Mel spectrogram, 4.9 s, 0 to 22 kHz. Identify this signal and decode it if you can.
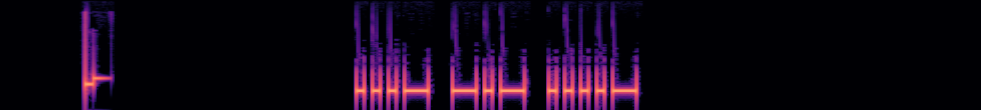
Morse code, heard as a keyed tone, about 30 wpm, 700 Hz. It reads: VK4
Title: Callsign Prefixes for Top 100 DXCC - 30wpm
